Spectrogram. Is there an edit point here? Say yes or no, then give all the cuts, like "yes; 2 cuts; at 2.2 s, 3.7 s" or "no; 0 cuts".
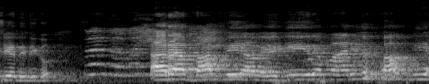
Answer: no; 0 cuts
